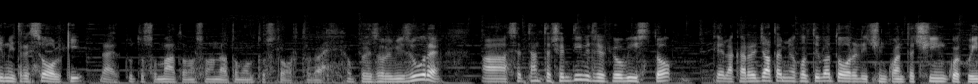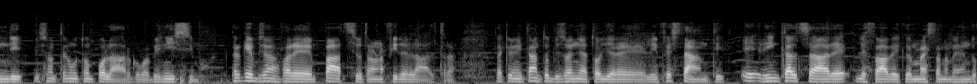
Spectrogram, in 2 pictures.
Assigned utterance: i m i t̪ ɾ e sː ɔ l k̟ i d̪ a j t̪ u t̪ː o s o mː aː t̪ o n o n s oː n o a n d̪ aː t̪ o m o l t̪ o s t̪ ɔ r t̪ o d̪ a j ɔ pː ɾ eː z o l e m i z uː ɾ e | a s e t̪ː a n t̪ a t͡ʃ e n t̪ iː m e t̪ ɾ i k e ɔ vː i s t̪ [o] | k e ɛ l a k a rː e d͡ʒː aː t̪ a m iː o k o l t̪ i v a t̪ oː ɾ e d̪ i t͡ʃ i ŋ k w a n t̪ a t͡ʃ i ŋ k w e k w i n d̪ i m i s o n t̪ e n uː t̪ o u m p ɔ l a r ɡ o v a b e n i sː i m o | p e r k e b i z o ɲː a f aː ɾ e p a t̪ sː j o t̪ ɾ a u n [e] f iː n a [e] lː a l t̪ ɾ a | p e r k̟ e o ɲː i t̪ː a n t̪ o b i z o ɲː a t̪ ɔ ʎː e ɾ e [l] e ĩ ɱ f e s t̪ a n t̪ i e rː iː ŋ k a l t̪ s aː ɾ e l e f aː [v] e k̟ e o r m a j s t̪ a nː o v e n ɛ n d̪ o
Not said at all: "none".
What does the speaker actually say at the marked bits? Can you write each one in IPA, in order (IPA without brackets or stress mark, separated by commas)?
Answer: o, a, e, l, v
